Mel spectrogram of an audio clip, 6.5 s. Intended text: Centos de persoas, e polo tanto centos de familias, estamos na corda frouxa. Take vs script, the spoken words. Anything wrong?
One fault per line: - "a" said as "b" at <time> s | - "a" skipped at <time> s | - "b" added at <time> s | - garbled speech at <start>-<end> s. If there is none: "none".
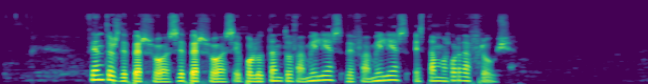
- "de persoas" added at 1.8 s
- "centos" said as "familias" at 3.0 s
- "na" skipped at 4.5 s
